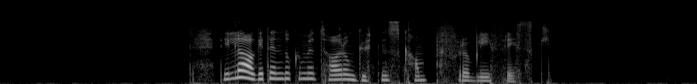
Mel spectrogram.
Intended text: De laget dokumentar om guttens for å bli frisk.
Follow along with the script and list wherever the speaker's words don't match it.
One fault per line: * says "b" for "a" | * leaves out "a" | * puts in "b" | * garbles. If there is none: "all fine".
* puts in "en"
* puts in "kamp"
